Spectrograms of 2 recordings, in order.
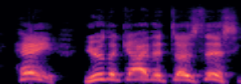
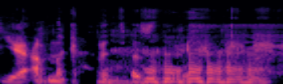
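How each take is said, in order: First: Much higher, thrilled realization; excited recognition. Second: Slow, dry confirmation; his own voice echoing the fan, slow and dry; deadpan reply. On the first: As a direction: call it out like you just spotted someone famous. Driver suddenly recognizes him. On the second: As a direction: answer flatly, unimpressed with yourself. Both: Retold or imitated.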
